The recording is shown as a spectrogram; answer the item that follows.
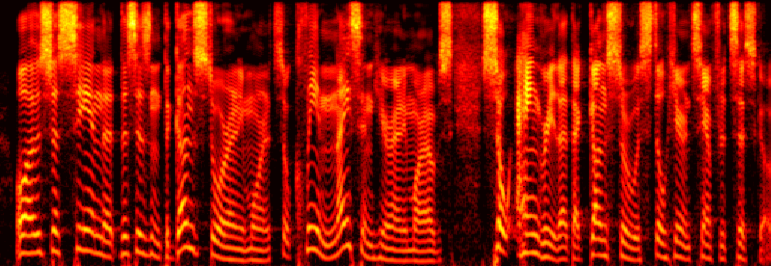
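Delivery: ordinary delivery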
